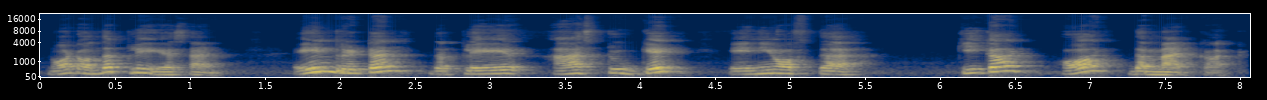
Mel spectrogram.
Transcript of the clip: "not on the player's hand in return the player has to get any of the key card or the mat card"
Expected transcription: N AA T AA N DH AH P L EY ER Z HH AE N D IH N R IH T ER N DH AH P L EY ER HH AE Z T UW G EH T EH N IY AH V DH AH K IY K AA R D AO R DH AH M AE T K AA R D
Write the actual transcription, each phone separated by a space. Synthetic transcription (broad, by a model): N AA T AA N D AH P L EY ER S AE N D IH N R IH T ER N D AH P L EY ER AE S T UW G EH T EH N IY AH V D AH K IY K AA R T AO R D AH M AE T K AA R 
